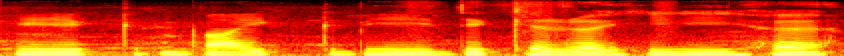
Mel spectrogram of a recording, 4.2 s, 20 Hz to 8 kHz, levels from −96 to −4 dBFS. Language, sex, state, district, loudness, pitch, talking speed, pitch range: Hindi, male, Madhya Pradesh, Bhopal, -18 LUFS, 125 Hz, 85 wpm, 125-130 Hz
